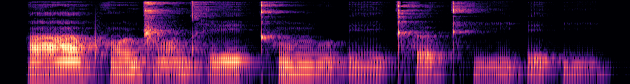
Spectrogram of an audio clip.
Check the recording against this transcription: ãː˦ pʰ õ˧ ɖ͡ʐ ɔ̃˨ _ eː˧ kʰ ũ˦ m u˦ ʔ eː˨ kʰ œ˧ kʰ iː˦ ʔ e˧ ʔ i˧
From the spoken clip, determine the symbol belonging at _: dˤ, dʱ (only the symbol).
dʱ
